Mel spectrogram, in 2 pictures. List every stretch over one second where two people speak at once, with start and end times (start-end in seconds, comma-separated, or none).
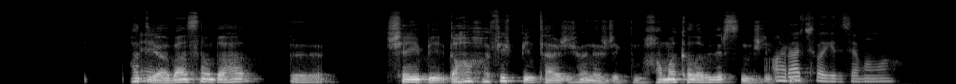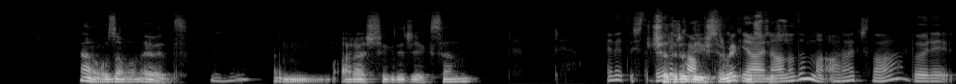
16.0-17.5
